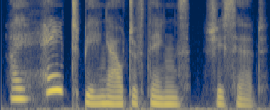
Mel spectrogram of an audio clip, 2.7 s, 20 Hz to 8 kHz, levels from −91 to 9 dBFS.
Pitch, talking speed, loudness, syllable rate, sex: 190 Hz, 175 wpm, -16 LUFS, 3.4 syllables/s, female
